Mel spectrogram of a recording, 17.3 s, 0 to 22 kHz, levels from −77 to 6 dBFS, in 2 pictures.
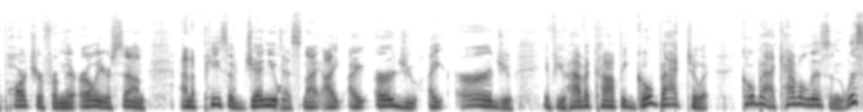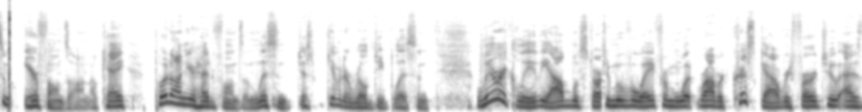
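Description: At 2.73 to 2.83 s, 8.69 to 8.79 s and 14.60 to 14.68 s, damaged data in the compressed stream throws the decoder out of sync. Each roughly 0.1 s glitch briefly interrupts the speech.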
